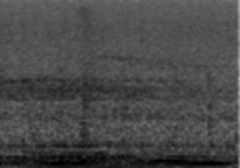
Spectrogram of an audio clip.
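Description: Room tone: a steady low hum, the background noise of the room's ventilation.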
